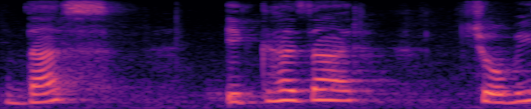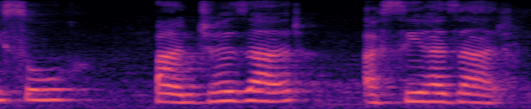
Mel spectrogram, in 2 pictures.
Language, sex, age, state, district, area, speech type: Punjabi, female, 18-30, Punjab, Pathankot, rural, spontaneous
